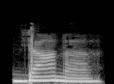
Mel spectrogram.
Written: Dahna

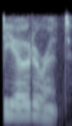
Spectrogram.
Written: deodorant

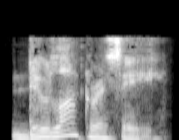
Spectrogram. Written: dulocracy

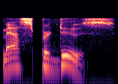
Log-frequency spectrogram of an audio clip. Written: mass-produce

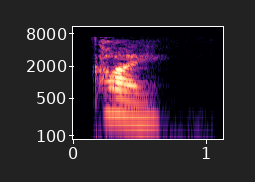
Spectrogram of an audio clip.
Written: kai

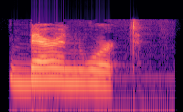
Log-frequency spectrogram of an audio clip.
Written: barrenwort

